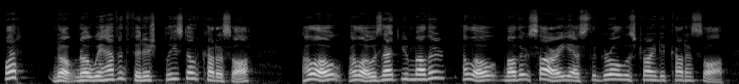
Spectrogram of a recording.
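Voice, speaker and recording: Gentleman detective for audiobook, played by a man: amiable, breezy, well-bred courtesy, pitched up, mellow. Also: a little fast. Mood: lively, curious. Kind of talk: audiobook character dialogue.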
